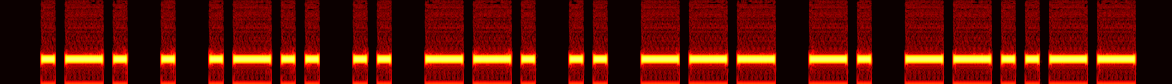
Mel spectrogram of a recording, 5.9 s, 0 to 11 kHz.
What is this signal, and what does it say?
Morse code, heard as a keyed tone, about 20 wpm, 1000 Hz. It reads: RELIGION,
